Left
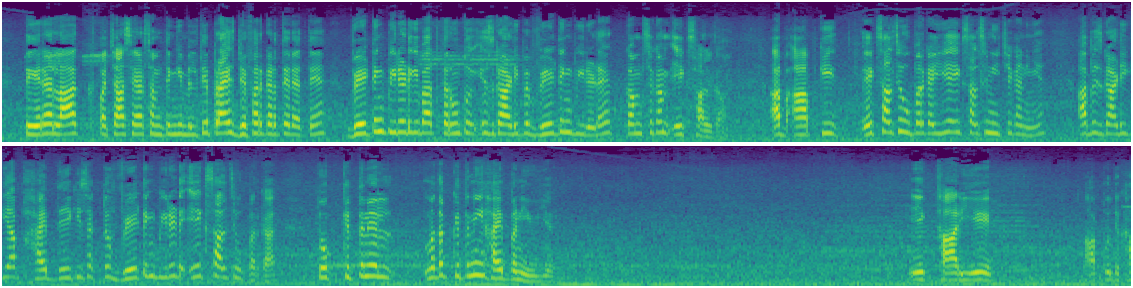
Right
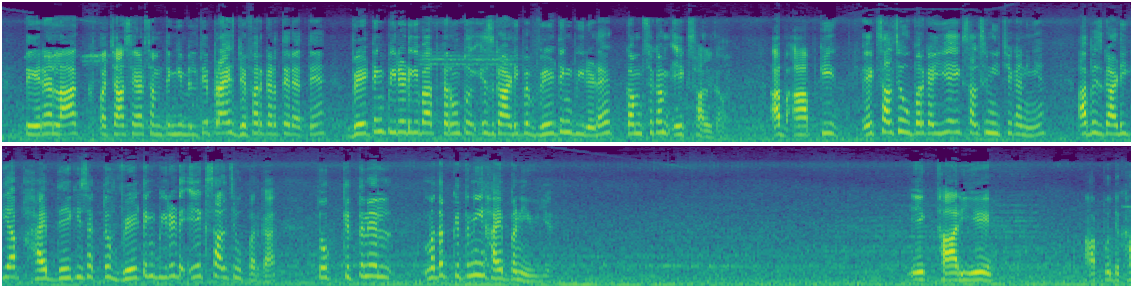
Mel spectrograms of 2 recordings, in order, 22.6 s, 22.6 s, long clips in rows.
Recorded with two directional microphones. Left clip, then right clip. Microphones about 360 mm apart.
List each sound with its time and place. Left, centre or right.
0.4 s speech: centre
20.3 s speech: centre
